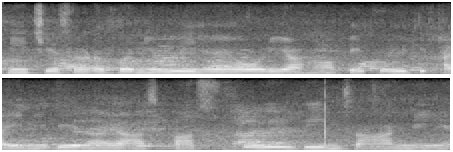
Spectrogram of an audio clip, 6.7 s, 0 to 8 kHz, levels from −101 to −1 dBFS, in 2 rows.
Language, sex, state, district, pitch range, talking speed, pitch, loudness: Hindi, female, Rajasthan, Bikaner, 185-190 Hz, 185 wpm, 185 Hz, -15 LUFS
